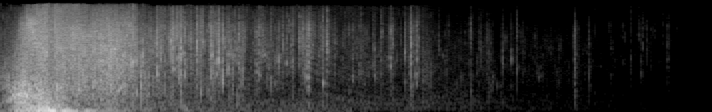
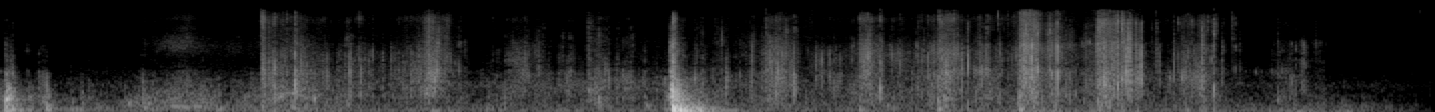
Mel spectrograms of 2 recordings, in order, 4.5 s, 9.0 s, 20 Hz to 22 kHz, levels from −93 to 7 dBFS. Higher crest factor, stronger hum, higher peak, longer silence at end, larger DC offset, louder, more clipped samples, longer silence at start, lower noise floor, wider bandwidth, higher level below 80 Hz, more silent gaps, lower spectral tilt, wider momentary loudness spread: second, 20 dB vs 32 dB; neither; about the same, -2 dBFS vs -2 dBFS; first, 2.5 s vs 0.8 s; neither; first, -18 LUFS vs -33 LUFS; neither; about the same, 0 s vs 0 s; first, -71 dBFS vs -67 dBFS; first, 19.5 kHz vs 16 kHz; first, -28 dBFS vs -38 dBFS; neither; second, -2.5 dB/octave vs -5.5 dB/octave; first, 27 LU vs 19 LU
